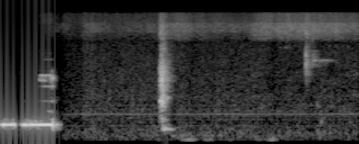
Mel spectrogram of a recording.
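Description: Ringback tone of an unanswered phone call: two short buzzing tone pulses at the start, then near-silence with a faint hum and a couple of soft clicks.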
